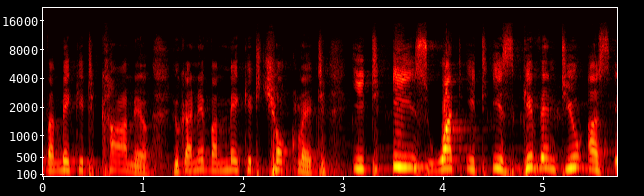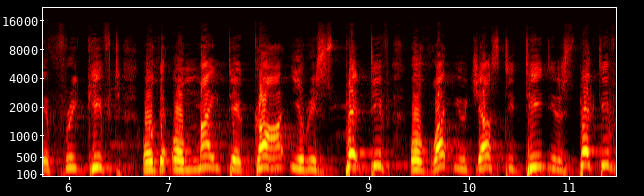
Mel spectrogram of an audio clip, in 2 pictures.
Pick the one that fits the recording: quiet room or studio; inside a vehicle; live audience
live audience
